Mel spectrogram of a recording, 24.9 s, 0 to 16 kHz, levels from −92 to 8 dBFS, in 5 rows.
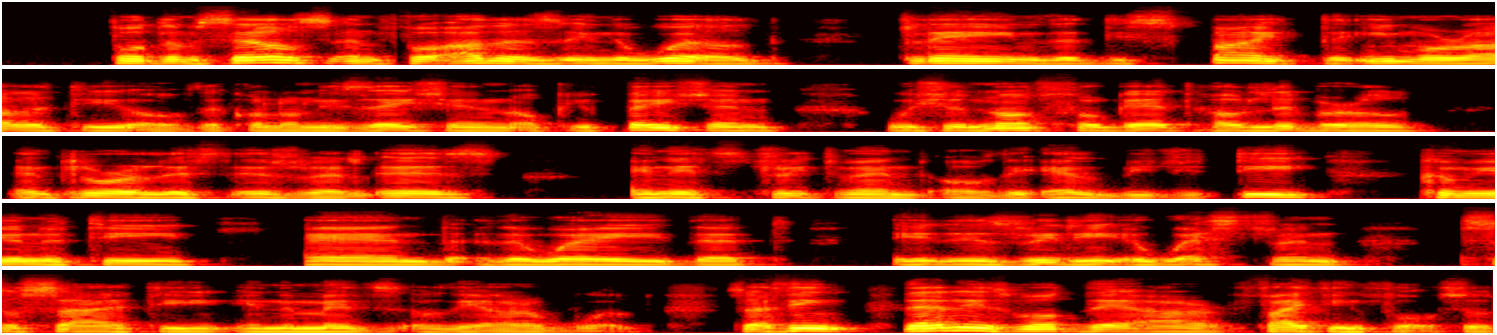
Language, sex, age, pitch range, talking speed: English, male, 50-69, 95-110 Hz, 150 wpm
